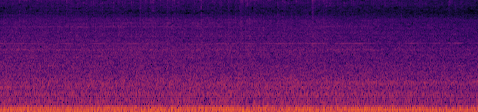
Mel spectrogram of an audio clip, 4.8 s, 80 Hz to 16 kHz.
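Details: 1986 Jeep CJ7 4x4 engine bay at idle, hood open; power steering, HEI ignition, newer plugs and wires, new radiator; smooth, even idle with steady deep beat, no tapping, misses or squeal. Normal idle.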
